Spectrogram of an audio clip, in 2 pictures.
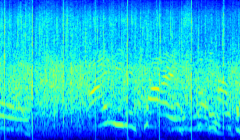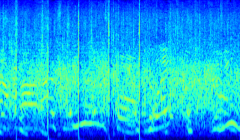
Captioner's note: cheers and applause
